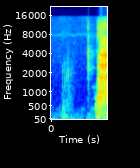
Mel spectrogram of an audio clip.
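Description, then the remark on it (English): A soft tap, then a short, breathy slurp of someone sipping coffee, a hissing draw of liquid that ends the moment. No talking. “Just need a sip of coffee before I get started.”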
